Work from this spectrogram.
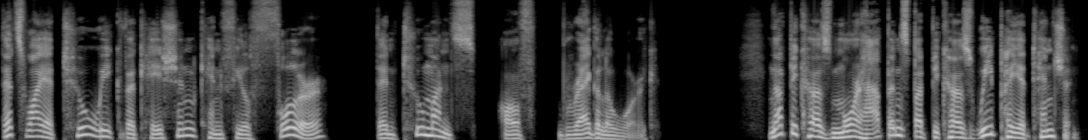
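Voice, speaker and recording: A middle-aged man, speaking calmly and reflectively in a prepared monologue to his readers. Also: medium pitch, no echo, studio quality. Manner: calm, unhurried, reflective. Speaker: newsletter author and coach.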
